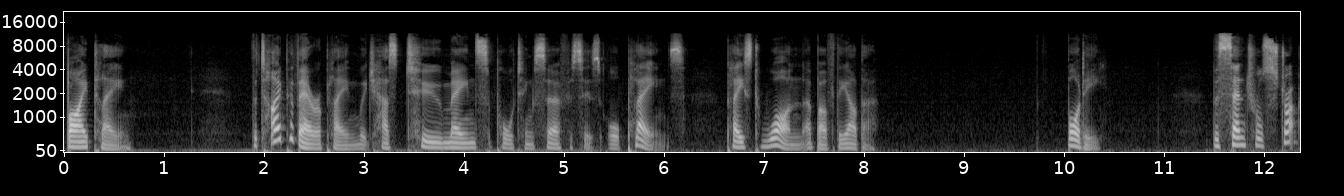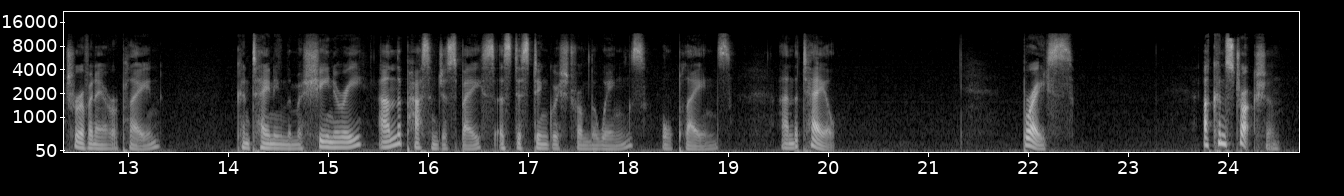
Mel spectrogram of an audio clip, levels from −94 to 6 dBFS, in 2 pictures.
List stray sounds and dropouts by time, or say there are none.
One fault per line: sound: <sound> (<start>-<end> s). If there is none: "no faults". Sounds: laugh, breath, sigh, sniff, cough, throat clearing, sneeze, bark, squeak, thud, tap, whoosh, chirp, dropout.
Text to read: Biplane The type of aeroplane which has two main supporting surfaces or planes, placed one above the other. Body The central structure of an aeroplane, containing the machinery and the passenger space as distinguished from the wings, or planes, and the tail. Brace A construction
no faults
